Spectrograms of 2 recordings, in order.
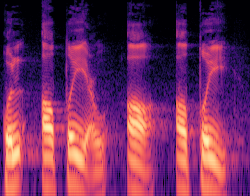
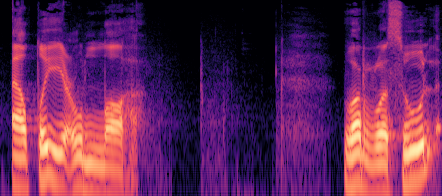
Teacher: الهمزة مرققة ولكن بعدها طاء مفخمة، فالبعض يفخم الهمزة تبعا لتفخيم الطاء فيقول قل أطيعوا، أطي، وهذا خطأ، أطيعوا الله والرسول.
